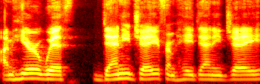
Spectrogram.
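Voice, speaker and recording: The background is quiet as a man speaks. The sound is dry, with no echo. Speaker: live stream host. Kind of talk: live stream hosting chat. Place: home room. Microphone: studio mic.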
